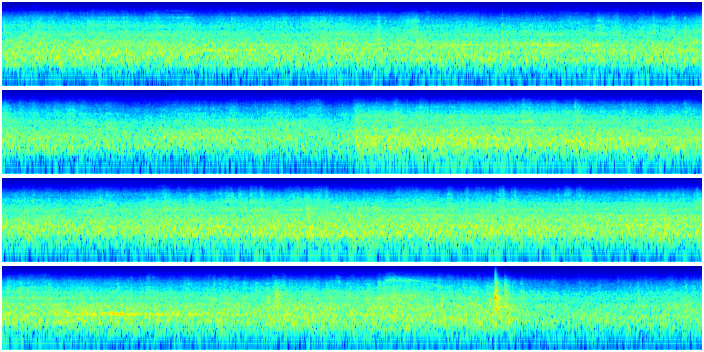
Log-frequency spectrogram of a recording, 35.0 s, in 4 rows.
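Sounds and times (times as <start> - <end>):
freight train wheels clattering: 0.0 - 35.0.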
